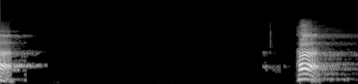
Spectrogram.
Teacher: huruf H letaknya adalah di pangkal tenggorokan atau tenggorokan yang paling bawah, atau juga bisa disebut dalam bahasa Arabnya itu aqsal halqa.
